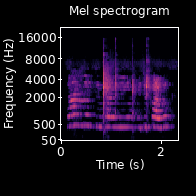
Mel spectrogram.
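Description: A baby's voice making long, drawn-out, steady high 'aaah' sounds, with a few sharp taps about a second in and again near the end.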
